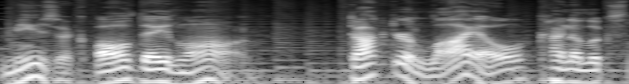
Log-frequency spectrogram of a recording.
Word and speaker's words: Lyall: Lyall. Lyel spelled like isle with an L at the front.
